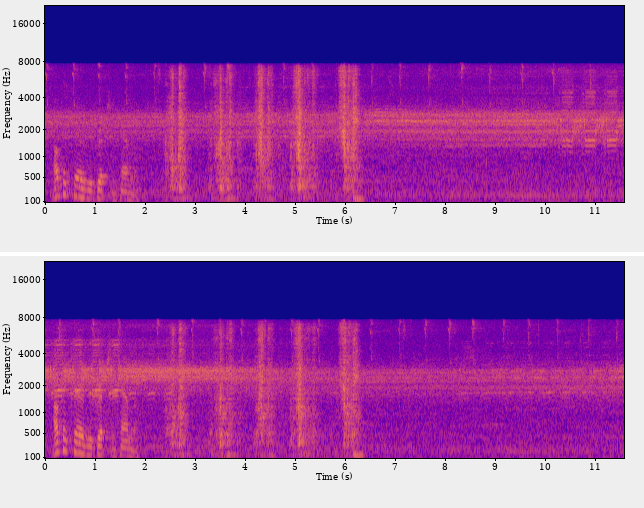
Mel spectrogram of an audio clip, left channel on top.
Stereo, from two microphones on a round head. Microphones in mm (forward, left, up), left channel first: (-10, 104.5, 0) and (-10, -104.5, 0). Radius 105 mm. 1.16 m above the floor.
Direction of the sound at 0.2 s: 70° right (ahead or behind).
